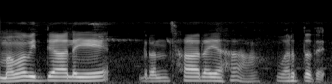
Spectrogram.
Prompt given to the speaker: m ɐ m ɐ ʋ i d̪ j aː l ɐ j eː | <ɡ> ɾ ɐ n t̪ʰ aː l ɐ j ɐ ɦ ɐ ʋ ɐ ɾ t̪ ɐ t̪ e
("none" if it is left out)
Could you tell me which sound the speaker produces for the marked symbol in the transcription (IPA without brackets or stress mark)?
ɡ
